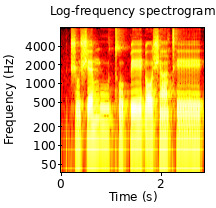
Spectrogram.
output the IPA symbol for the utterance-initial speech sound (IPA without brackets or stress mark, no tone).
t͡ʃ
